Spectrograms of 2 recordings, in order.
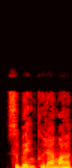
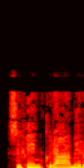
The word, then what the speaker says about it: Sven Kramer: と選手スベンクラマーとも書かれるが本来の発音は主編クラーメルが近いスピードスケート史上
